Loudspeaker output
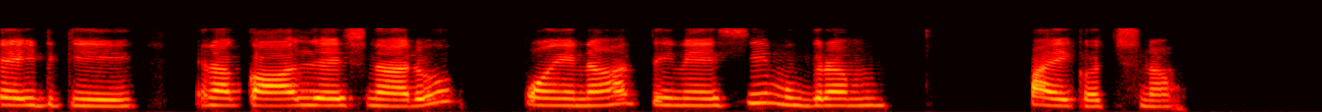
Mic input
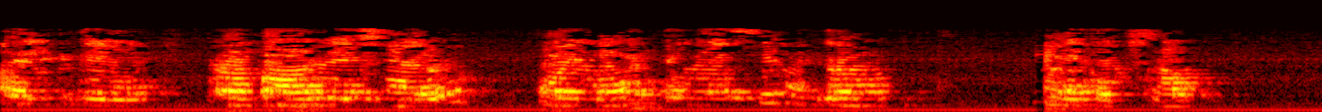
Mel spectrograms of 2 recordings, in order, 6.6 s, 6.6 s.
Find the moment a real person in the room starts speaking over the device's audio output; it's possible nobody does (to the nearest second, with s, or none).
none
